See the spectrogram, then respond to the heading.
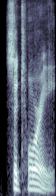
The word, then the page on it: satori: American English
